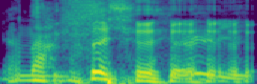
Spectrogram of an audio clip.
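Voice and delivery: loud, high-pitched denial; indignant protest. Real, not acted. Denying she's nearly thirty to her teasing friend, loud and indignant. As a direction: protest it loudly, offended.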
